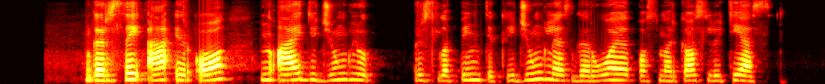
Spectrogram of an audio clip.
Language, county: Lithuanian, Vilnius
